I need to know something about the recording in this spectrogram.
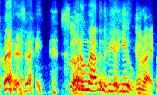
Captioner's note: laughter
